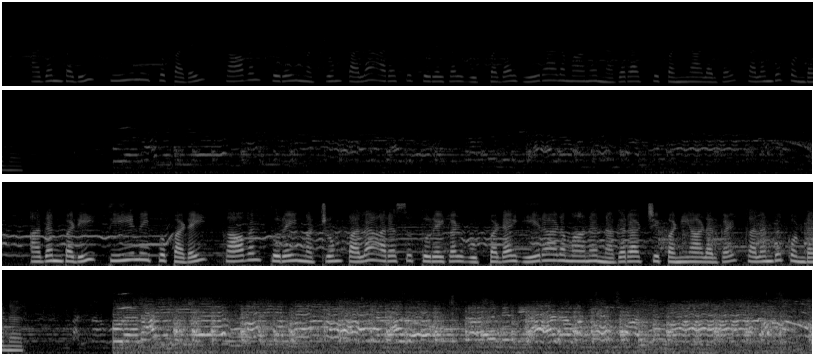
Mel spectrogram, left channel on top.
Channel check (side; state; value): left; quieter; 29.8 dB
